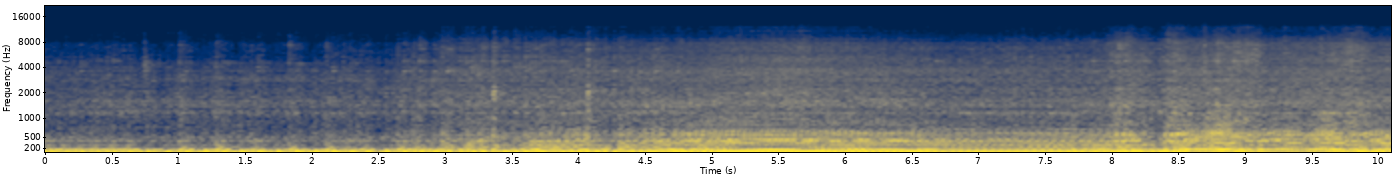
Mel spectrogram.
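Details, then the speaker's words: 2005 Kawasaki VN750 V-twin after stator and pickup coil fix, started with no choke, battery showing 12.6 V; deep steady thump settling to an even idle with no misses, running healthy. "so for a motorcycle this is perfect i was so happy"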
